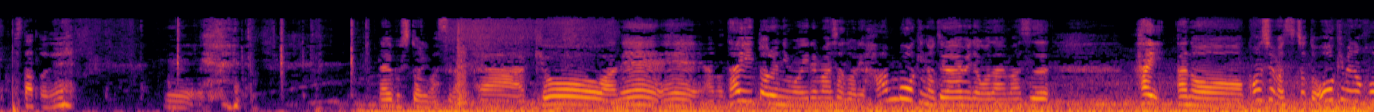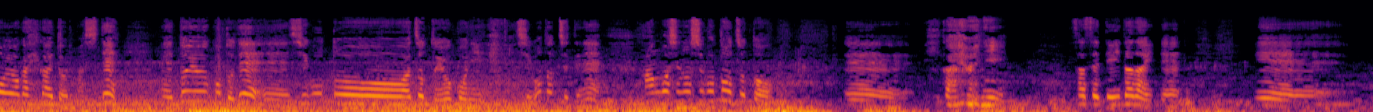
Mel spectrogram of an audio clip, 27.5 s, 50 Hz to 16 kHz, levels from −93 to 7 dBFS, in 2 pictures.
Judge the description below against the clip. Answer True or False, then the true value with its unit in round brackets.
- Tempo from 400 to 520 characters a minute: False (280 characters per minute)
